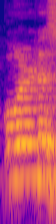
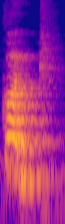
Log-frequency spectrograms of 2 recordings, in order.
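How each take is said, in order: First: The word is said with an L sound. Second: The word is said without an L sound. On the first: The speaker calls it wrong. "वुड आपको नहीं पढ़ना है" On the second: The speaker calls it right. "एल यहां पर silent होता है"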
